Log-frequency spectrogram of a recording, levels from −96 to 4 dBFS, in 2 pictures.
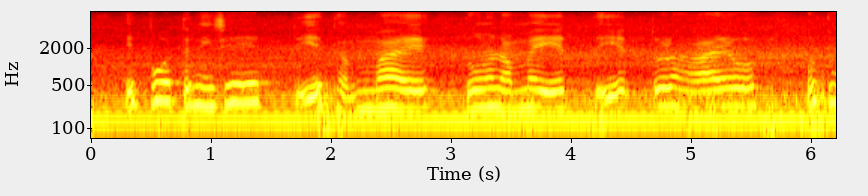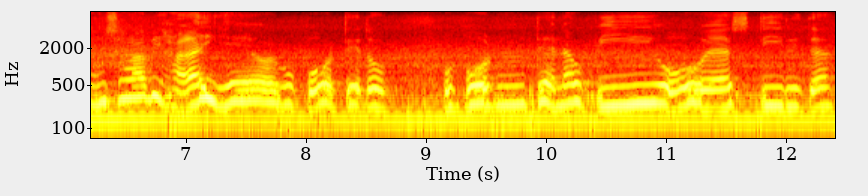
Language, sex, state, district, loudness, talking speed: Hindi, male, Bihar, Jamui, -15 LUFS, 155 wpm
